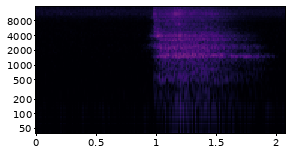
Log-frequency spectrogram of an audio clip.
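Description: A man's audible breath, like a sigh, about a second in and lasting just under a second; the rest is near silence.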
